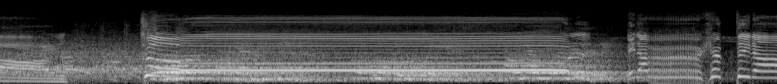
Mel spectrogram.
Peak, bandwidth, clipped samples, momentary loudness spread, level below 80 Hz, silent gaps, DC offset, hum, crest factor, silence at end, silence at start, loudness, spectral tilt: 0 dBFS; 12 kHz; under 0.1%; 11 LU; -54 dBFS; none; under 0.1%; none; 16 dB; 0 s; 0 s; -16 LUFS; -4.5 dB/octave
